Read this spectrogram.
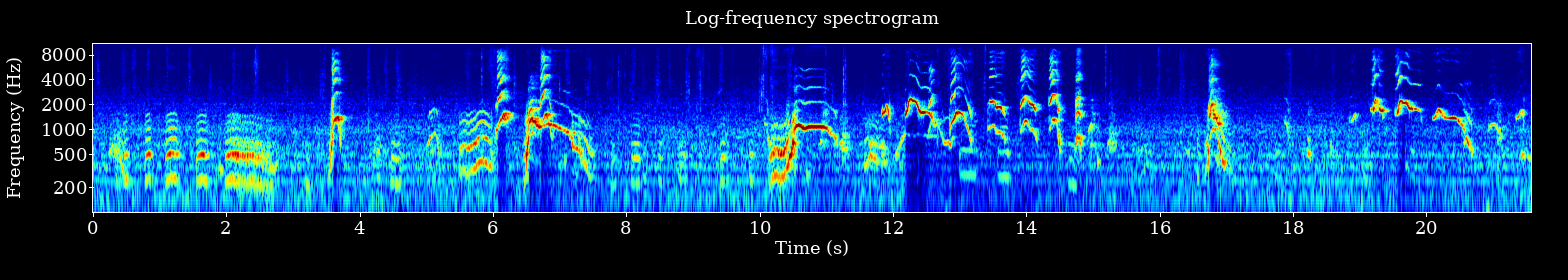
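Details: Three-week-old white Golden Retriever puppies whimper and squeal in high, wavering bursts, overlapping one another.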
